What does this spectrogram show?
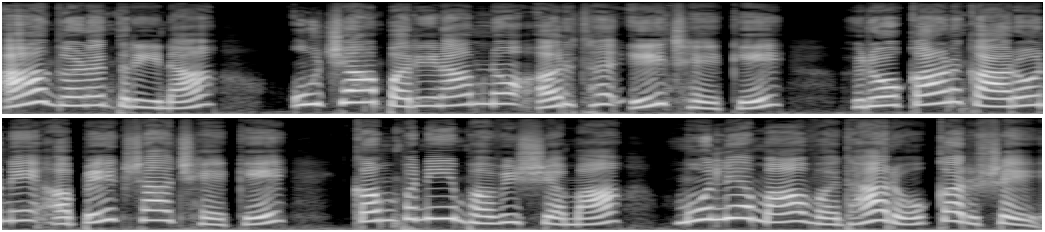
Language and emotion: Gujarati, neutral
